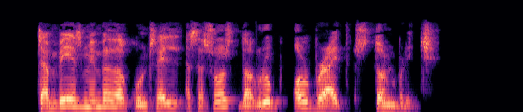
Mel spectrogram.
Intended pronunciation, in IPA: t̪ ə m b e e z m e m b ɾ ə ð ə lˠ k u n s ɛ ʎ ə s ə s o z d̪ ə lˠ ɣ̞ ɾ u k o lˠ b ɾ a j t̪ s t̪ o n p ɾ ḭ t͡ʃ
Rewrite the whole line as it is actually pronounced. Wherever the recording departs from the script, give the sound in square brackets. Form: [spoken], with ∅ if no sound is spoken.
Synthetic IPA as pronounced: t̪ ə m b e e z m e m b ɾ ə ð ə lˠ k u n s ɛ ʎ ə s ə s o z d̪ ə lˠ ɣ̞ ɾ u [p] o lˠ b ɾ a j t̪ s t̪ o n [b] ɾ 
